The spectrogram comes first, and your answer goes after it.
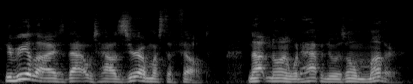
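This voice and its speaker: A man reads a story aloud with expressive, lively intonation. His voice is somewhat husky, and he narrates like an animated storyteller addressing students. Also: medium pitch, brisk. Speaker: teacher or school staff reading aloud to students. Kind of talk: expressive audiobook-style narration.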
